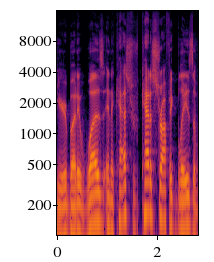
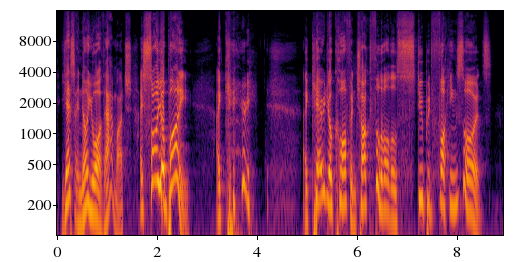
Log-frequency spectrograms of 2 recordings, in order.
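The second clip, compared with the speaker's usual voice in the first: put-on loud, belted, swooping English accent; 8 semitones higher, 7 dB louder than usual. Voicing Jake in a scene with Dirk; Jake's English accent. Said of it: "Jake, I know has has to have an English accent".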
